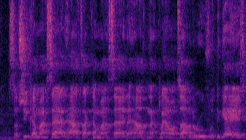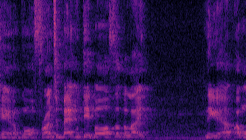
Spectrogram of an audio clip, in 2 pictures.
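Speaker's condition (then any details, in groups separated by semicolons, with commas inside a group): No condition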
